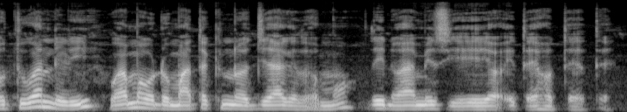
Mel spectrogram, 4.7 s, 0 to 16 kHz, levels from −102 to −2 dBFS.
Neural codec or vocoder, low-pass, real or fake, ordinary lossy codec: none; 14.4 kHz; real; none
